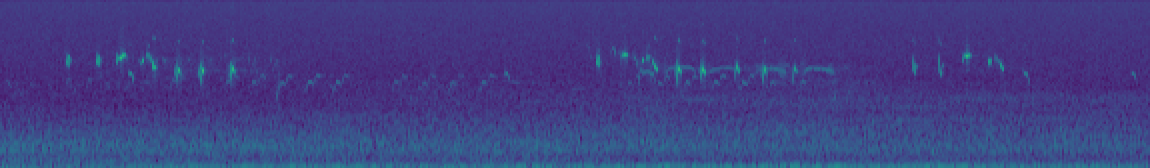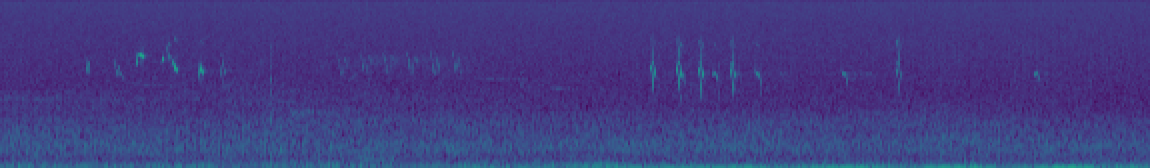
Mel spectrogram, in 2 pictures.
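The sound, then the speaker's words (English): A lone male wild bird, perched in a spruce tree near a net, sings in repeated bright, high-pitched phrases of quick chirps and warbles, separated by short pauses, over a steady low rumble of background noise. No one speaks. “Okay, I see one bird perched up in a spruce tree near the net.”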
